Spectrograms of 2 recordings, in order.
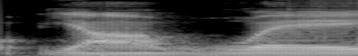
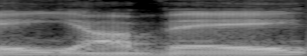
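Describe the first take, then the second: First: "Yahweh" slowly, with a W sound; older pronunciation. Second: "Yahweh" with a V sound, YAH-vay; modern pronunciation. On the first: Teacher checks the vowels, slow "Yahweh" with W. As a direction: say "Yahweh" as YAH-way, drawn out. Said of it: "and the older pronunciation". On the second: Teacher checks the vowels, "Yahweh" with V. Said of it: "which is pronounced". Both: Shown as a demonstration.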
